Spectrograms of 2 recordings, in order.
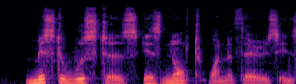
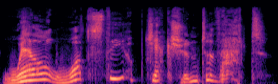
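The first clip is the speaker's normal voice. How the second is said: bitter; 7 dB louder than usual. A narrator's reading. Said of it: "with extraordinary bitterness".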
